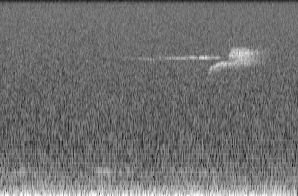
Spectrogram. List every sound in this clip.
Black-throated Green Warbler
